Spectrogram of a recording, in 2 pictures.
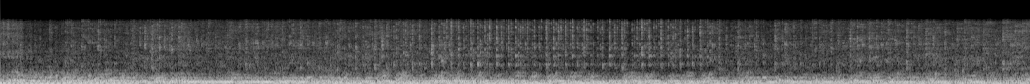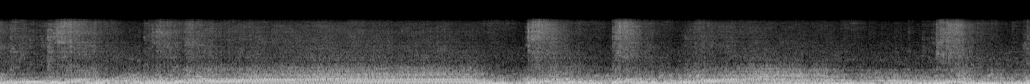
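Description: A car engine idles steadily close by.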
